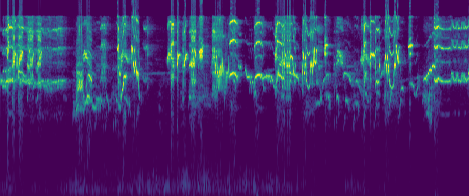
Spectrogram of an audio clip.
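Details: Caged Oriental magpie-robin in fierce, aggressive fighting song: dense run of varied whistles, rapid slurred notes and harsh bursts, loud and nearly continuous throughout, with some low rumbling background noise.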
